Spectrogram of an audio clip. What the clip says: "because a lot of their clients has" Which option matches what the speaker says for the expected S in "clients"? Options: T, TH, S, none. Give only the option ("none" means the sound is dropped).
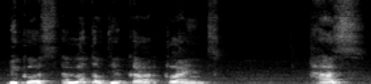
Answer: none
